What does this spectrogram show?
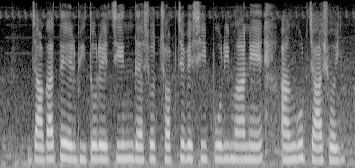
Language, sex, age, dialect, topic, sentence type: Bengali, female, 18-24, Rajbangshi, agriculture, statement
